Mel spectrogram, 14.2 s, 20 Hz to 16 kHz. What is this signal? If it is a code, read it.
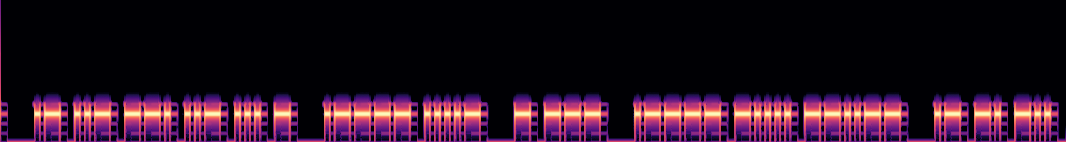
Morse code, heard as a keyed tone, about 18 wpm, 750 Hz. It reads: AUGUST 14 TO 16, AND
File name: Archive / 18 WPM / 18WPM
